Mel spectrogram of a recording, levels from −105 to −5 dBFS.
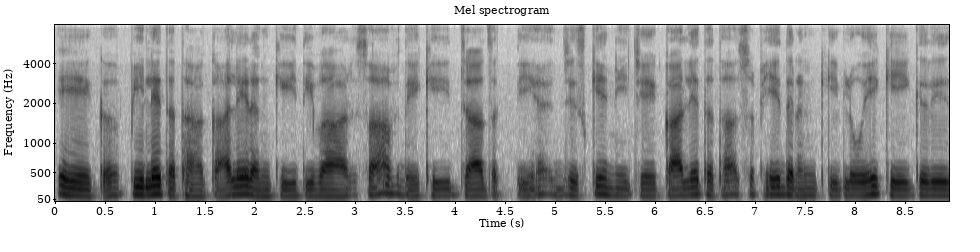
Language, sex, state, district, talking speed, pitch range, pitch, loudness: Hindi, male, Chhattisgarh, Sukma, 155 wpm, 110-125 Hz, 115 Hz, -19 LUFS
